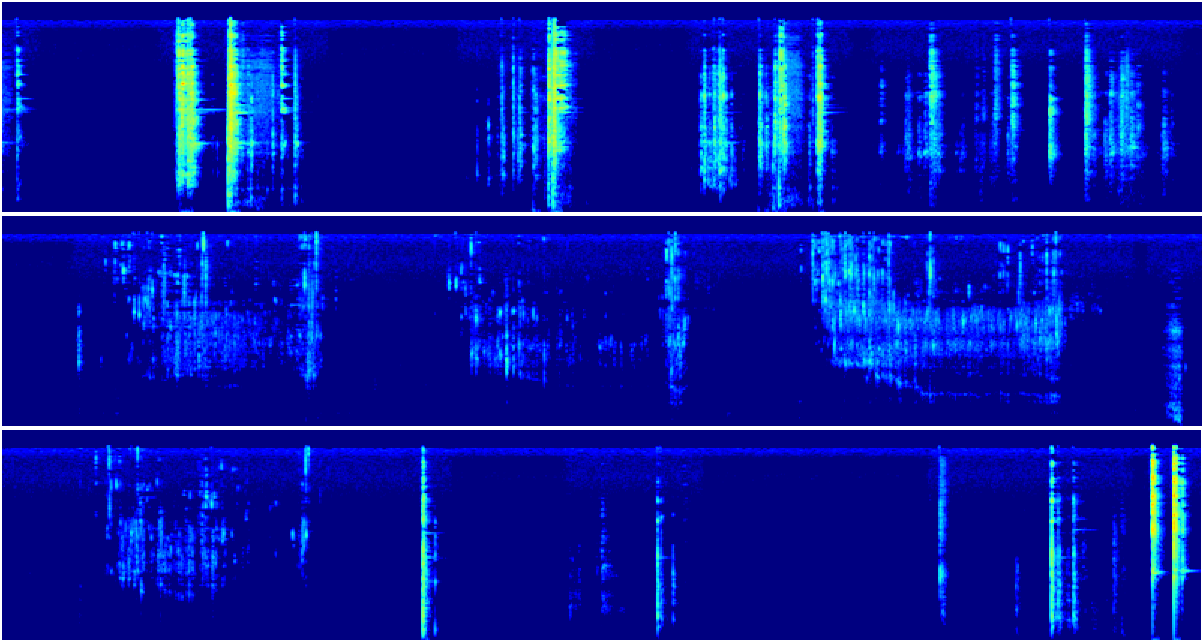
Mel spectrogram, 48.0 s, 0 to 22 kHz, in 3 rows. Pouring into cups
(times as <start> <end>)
17.5 20.4, 21.9 25.3, 26.7 30.4, 33.2 36.2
